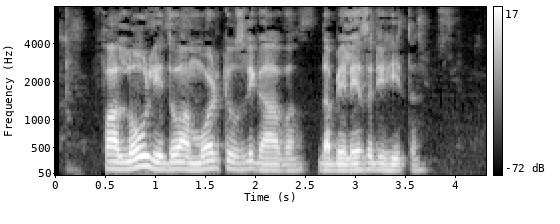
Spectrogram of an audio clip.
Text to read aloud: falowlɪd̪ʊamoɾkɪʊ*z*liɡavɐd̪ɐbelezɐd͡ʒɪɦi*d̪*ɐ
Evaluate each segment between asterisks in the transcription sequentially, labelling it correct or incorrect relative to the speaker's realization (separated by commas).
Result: correct, incorrect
